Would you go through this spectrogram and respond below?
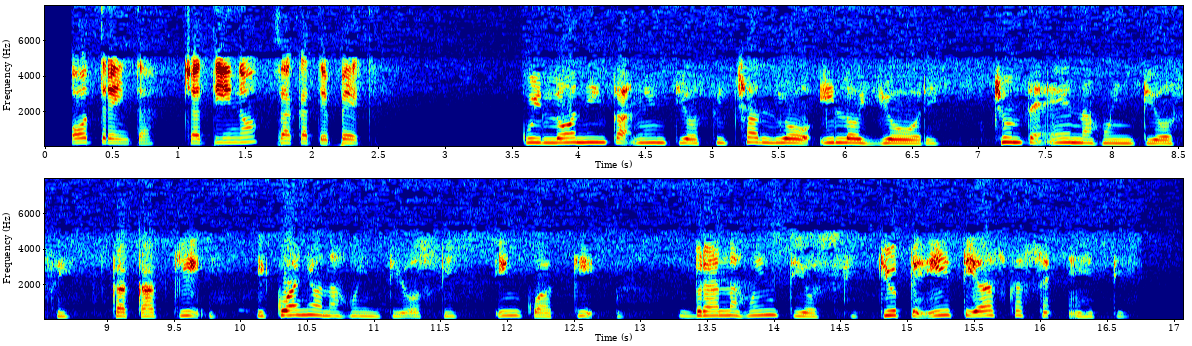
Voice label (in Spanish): spanish mexico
